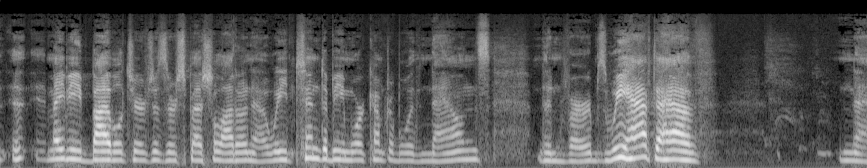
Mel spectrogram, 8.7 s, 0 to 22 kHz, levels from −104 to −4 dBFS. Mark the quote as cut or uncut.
uncut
